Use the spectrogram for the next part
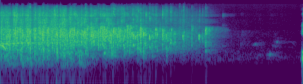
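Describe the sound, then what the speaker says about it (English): A graduation ceremony crowd applauds a graduate, loud sustained clapping that thins and fades out, leaving silence before a brief sound at the end. "Let's give Mukumani a round of applause."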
